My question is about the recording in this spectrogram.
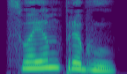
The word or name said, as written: ಸ್ವಯಂಪ್ರಭು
